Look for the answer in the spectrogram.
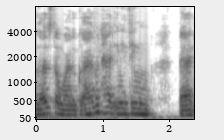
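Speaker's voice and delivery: ordinary delivery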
